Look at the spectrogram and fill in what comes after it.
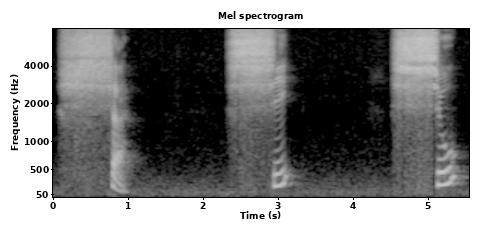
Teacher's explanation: huruf Sya tempat keluarnya adalah Tengah lisan ketemu langit-langit ini Tengah Lisan Ini anggap lisan tangan saya ini ujung lisan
